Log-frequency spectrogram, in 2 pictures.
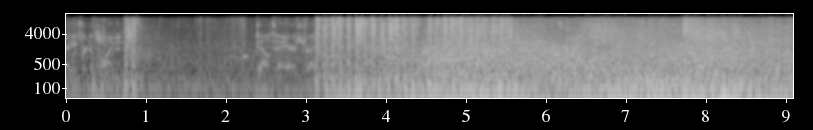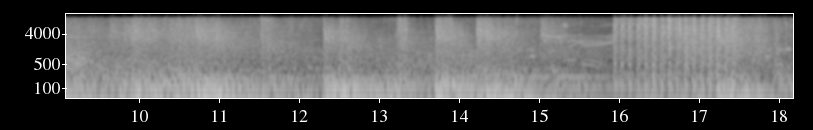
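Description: An assault rifle fires.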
